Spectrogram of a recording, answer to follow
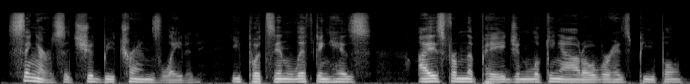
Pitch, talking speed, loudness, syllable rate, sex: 120 Hz, 175 wpm, -21 LUFS, 4.3 syllables/s, male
